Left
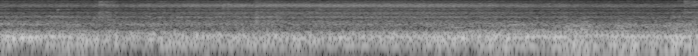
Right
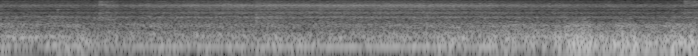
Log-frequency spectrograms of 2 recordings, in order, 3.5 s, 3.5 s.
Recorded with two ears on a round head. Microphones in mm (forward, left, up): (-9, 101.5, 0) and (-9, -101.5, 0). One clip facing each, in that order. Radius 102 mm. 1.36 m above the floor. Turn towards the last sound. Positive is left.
turn(degrees=65)  # may be behind; listen again after turning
